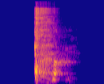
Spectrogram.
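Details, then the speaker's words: Single short, sharp cough from an adult getting over a cold and sounding nasal, with an abrupt explosive start and brief rough tail, in a quiet room. "I am getting over a cold I do have a little bit of a cough so if you hear it I apologize"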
